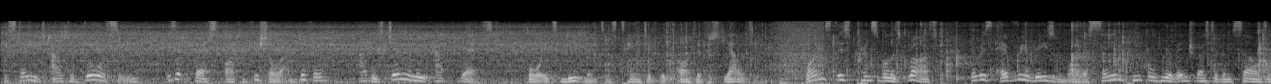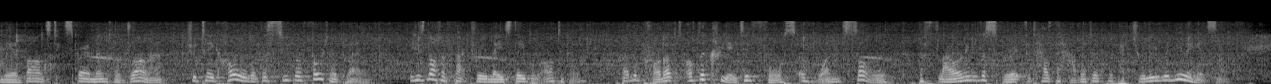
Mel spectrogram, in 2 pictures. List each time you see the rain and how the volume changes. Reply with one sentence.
You can hear the rain from 0.0 to 25.3 s, getting quieter.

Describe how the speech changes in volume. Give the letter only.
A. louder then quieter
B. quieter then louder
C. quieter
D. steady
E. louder
D.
